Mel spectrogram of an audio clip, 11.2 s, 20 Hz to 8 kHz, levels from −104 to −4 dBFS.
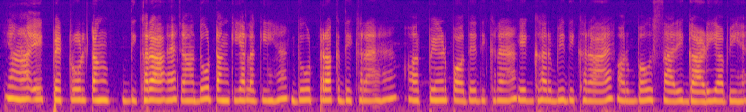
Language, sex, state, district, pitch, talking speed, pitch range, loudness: Hindi, female, Uttar Pradesh, Hamirpur, 245 Hz, 185 wpm, 235-250 Hz, -28 LUFS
